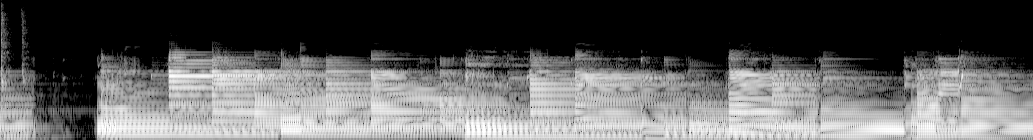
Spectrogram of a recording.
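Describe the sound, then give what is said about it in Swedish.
An electric guitar plays a series of loud, ringing chords with a fairly plain tone, its effects pedal switched off, each chord sustaining into the next over about ten seconds, with no voices. “det som är coolt med den här pedalen är ju att när man håller på med den igång så, så tappar man till slut, det hörs inget, man stänger av den så upptäcker man oj, den gör ändå en hel del.”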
